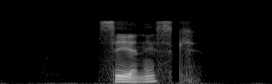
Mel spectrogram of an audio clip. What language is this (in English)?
Swedish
